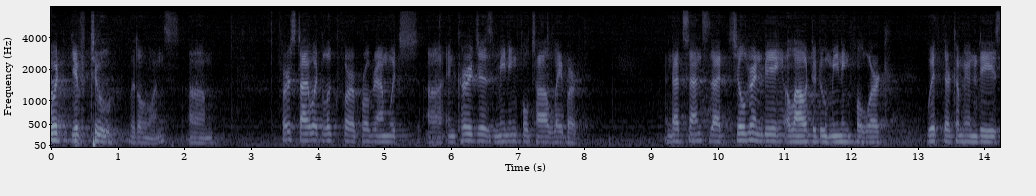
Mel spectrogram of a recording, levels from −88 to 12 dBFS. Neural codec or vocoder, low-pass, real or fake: vocoder, 44.1 kHz, 128 mel bands, Pupu-Vocoder; 7.2 kHz; fake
